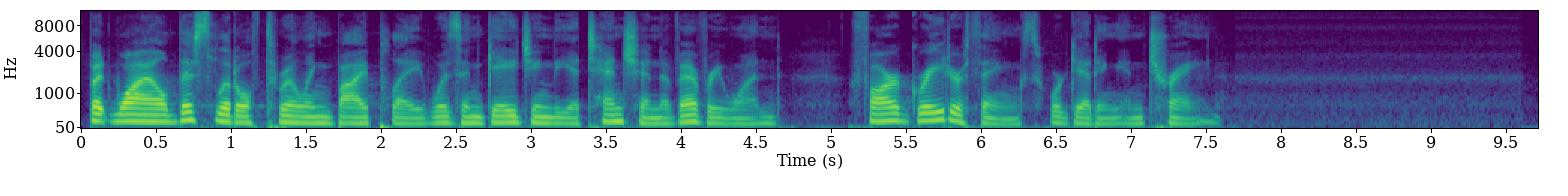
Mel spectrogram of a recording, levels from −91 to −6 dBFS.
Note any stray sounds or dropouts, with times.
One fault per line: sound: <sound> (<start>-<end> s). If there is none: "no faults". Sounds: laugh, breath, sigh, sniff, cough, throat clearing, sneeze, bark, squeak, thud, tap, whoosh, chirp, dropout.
no faults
